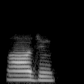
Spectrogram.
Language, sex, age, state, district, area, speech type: Nepali, female, 30-45, West Bengal, Jalpaiguri, urban, conversation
